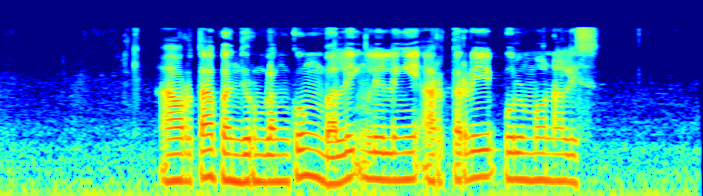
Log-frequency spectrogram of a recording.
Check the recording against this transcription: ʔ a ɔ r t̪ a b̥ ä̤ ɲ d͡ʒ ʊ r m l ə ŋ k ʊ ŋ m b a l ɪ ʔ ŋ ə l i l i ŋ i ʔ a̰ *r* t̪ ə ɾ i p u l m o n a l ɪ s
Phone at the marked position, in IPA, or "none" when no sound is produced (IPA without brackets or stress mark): r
